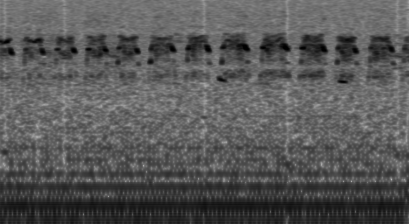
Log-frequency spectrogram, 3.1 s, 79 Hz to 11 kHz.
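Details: At the Audubon Boathouse nest, 14 July 2021, an osprey with a mackerel gives a rapid, steady series of high, piping chirps, roughly three to four per second, with a faint background hum.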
